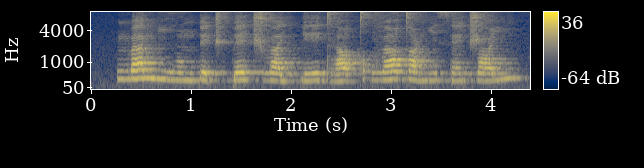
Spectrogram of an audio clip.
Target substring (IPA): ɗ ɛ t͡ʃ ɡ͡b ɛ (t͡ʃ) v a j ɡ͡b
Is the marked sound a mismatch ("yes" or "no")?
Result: no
